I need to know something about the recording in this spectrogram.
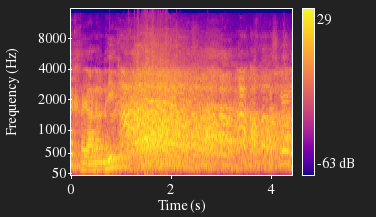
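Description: A crowd of men calls out and cheers together.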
